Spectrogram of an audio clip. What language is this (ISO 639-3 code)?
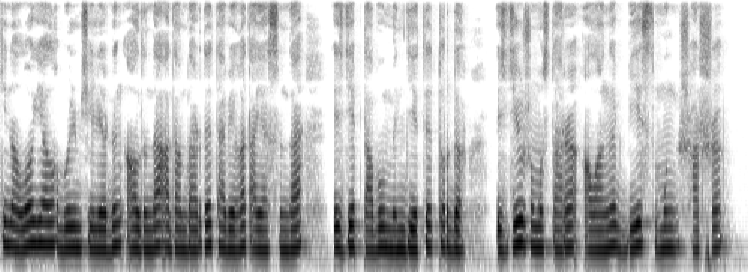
kaz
